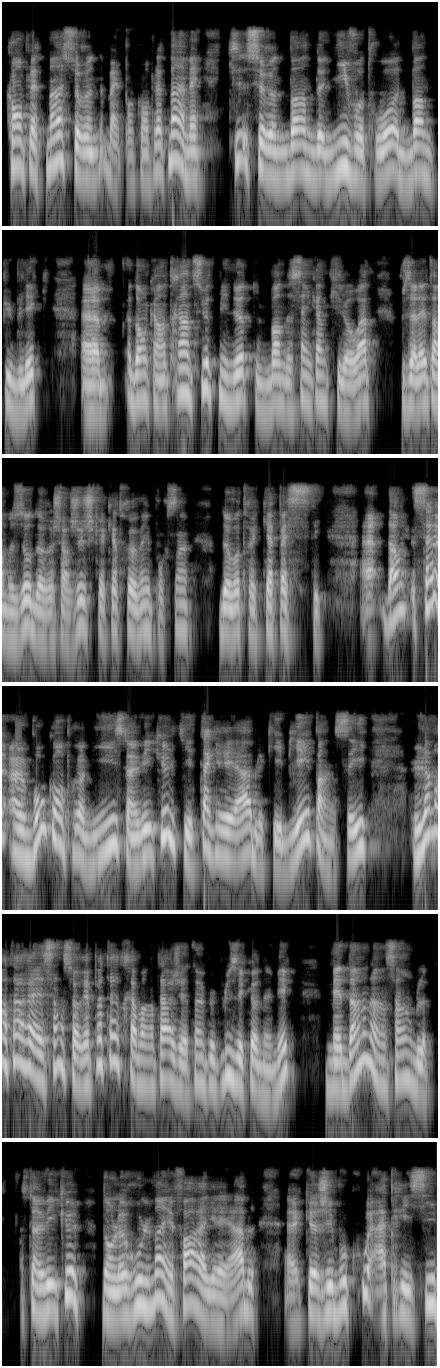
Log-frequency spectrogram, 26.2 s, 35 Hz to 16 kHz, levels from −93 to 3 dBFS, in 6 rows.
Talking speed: 190 wpm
